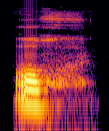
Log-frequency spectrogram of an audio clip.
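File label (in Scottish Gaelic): "och", Scottish Gaelic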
